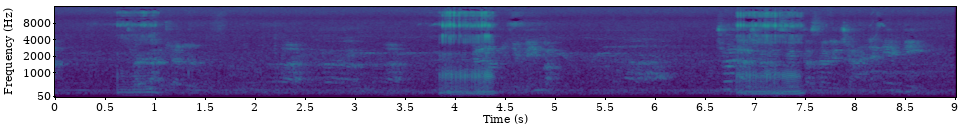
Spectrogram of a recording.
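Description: A Pekingese snores in rough, rattling bursts about every three seconds.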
